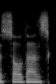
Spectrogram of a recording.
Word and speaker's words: Soldans: Soldan says, "Yeah, hi, kudos for pronouncing the Soldans correctly. Most people miss the end S.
